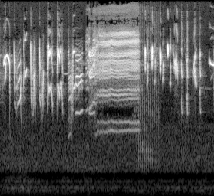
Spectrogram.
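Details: Eurasian siskin song played to tutor competition canaries: quick high twitters, then a long, drawn-out wheezy buzzing note lasting about a second, followed by more sharp chirps and trills.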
